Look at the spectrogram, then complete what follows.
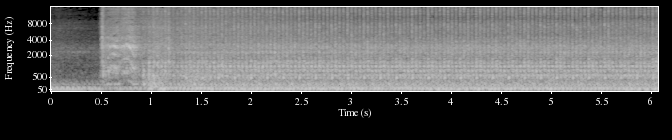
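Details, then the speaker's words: Isuzu Panther diesel after rebuild with original pistons replacing the aftermarket ones, temporary thermostat housing fitted. A short crank, then it catches quickly into a steady, smooth idle with no knocking, far smoother than with the aftermarket pistons. "jadi ternyata suaranya suaranya sudah halus bagus perbedaannya sudah sangat jauh ya antara seer yang asli dan seer yang KW"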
